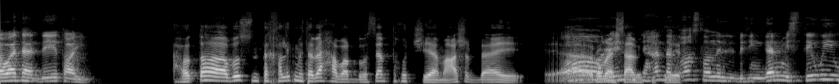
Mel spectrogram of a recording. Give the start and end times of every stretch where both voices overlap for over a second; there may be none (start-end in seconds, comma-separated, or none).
5.6-6.9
